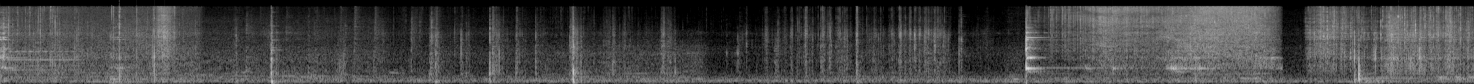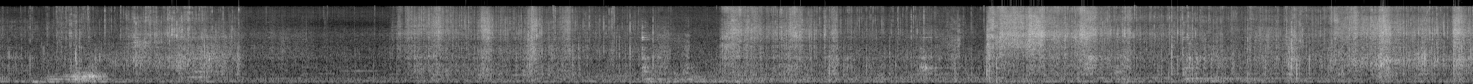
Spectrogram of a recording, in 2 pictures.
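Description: Egg-soaked bread slices frying in butter in a frying pan: a steady sizzle with light fork clicks and scrapes against the pan. The sizzle is quieter at first and jumps loud about ten seconds in, as fresh wet slices go into the hot fat, then swells again near the end.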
